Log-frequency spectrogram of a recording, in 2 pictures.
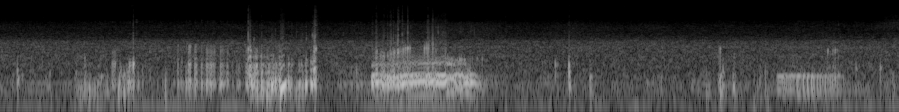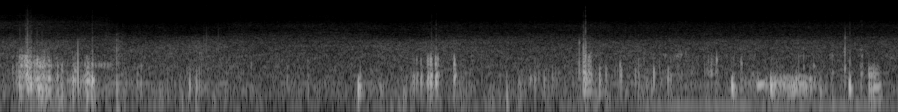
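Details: Stomach growling at midnight: low gurgling and rumbling bursts come and go over a quiet background; bowel sounds (borborygmi).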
